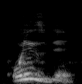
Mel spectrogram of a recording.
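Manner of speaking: ওয়েডনেসডে said as wins-day, silent d; correct pronunciation. Shown as a demonstration. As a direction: repeat ওয়েডনেসডে in two syllables, "uins-de". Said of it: "উচ্চারণটা".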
